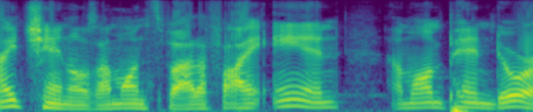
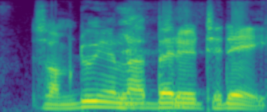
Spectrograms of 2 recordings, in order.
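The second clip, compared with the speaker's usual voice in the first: put-on deadpan comedian voice. Retelling a comedian's joke from a clip: Hedberg impression. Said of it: "I could do a Hedberg".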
